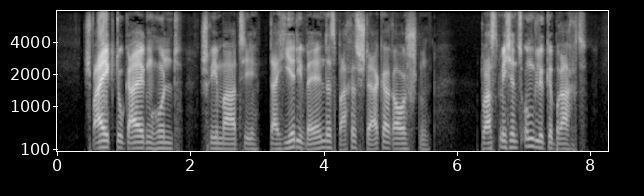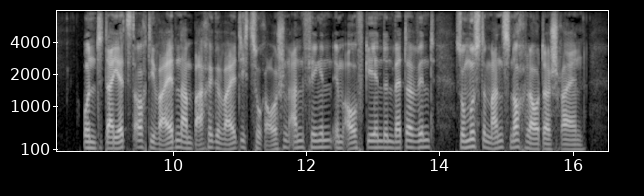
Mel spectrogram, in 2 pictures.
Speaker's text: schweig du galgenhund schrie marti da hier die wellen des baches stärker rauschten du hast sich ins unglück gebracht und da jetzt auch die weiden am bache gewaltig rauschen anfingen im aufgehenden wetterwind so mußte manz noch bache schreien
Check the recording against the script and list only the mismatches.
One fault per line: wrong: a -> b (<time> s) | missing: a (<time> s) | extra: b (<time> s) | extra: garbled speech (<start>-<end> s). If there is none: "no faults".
wrong: sich -> mich (6.7 s)
extra: zu (11.2 s)
wrong: bache -> lauter (15.3 s)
